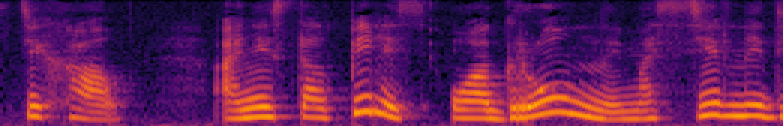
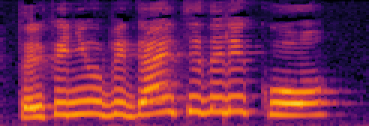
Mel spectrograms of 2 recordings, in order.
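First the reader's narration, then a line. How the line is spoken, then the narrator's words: Teacher calling after. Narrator (Russian): крикнула вдогонку учительница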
